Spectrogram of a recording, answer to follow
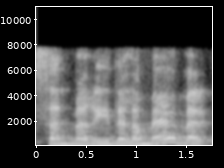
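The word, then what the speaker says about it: Saintes-Maries-de-la-Mer: I might be saying that wrong. Did I say it right? Are you familiar with the place? – Yeah, I've been there, actually. I'm not really good at French, but Saint Marie de la Mer, maybe? – Yeah. Yes, that's it.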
